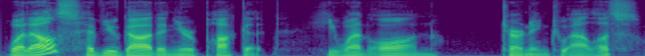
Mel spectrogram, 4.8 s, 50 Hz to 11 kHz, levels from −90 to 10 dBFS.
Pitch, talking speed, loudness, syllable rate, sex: 110 Hz, 175 wpm, -19 LUFS, 4.9 syllables/s, male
